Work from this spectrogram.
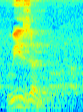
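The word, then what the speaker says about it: vision: ऐसे देखें एशिया है एशिया ठीक है ए सिया तो इसकी सा के बाद निकालेंगे दूसरा देखें विजन विजन एस जी हो गया विजन हो गया ठीक है और विजन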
